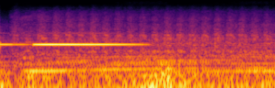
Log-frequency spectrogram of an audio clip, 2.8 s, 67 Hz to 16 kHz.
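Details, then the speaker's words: 2014 Jeep Compass, 23,290 miles, sat for months, crank no start on booster pack: starter spins engine at an even, smooth rhythm with no firing; RPM moves, so crank signal assumed present. "all right it sounds smooth and the RPM moves so I'm going to assume we have a crank signal"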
